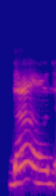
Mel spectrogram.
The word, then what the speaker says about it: down: Down is again to cow. Dow, cow.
